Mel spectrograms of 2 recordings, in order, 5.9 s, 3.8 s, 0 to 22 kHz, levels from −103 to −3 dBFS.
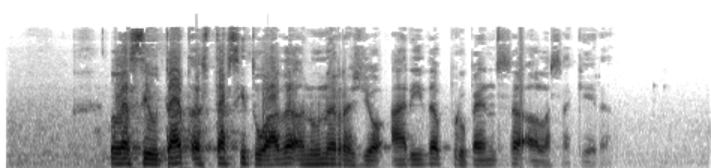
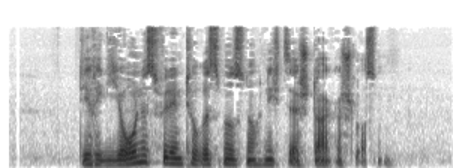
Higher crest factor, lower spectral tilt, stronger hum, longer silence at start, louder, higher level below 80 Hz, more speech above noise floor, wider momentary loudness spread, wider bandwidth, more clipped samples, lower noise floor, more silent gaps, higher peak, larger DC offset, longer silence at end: second, 14 dB vs 24 dB; first, -5.5 dB/octave vs -4 dB/octave; neither; first, 0.9 s vs 0.65 s; first, -12 LUFS vs -25 LUFS; first, -46 dBFS vs -58 dBFS; first, 54 dB vs 40 dB; about the same, 9 LU vs 9 LU; about the same, 11.5 kHz vs 11.5 kHz; neither; about the same, -66 dBFS vs -66 dBFS; neither; first, 0 dBFS vs -4 dBFS; neither; first, 0.95 s vs 0.55 s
